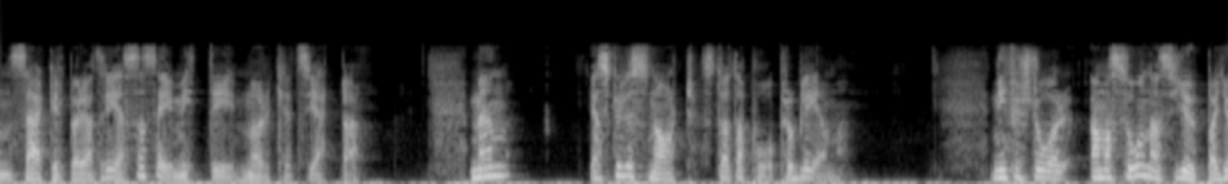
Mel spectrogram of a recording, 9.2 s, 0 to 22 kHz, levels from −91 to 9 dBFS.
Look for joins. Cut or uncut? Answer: uncut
